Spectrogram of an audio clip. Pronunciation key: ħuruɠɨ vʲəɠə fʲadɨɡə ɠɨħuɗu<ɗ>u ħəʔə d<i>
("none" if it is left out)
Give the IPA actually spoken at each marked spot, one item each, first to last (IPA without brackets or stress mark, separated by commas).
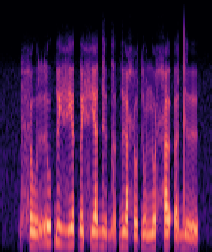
n, ɨ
